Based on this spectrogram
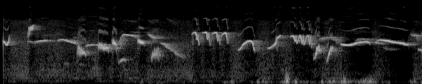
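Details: Oriental magpie-robin (kacer) song used as a training recording for competition birds: varied whistled phrases, sliding and looping notes with quick chirps, rich and continuous.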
